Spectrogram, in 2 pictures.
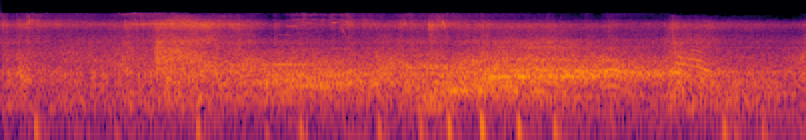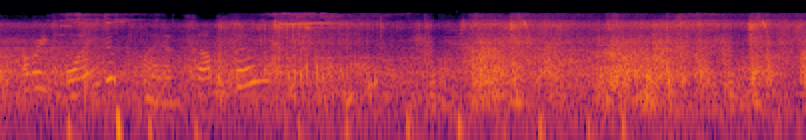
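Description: Game spell effects and hits crackle and whoosh in quick bursts.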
